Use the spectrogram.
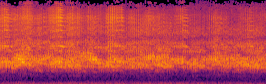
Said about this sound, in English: This is the sandhill crane. And this particular recording was done at the Denali National Park and Preserve in Alaska.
